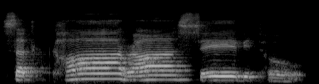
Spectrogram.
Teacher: So here, I don't say Satkara Asevita, because it's awkward. I say Satkara Sevito, and also that A turns to an O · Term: vowel blends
